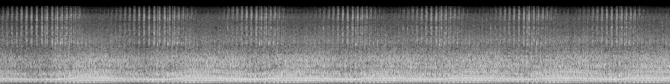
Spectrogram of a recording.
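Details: Toro Recycler mower with Kohler engine, long unused: engine speed swells and sags roughly once a second without settling; improves with throttle open or choke closed, lean hunting.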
